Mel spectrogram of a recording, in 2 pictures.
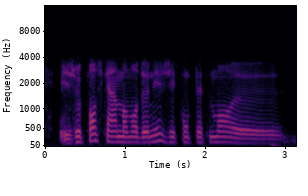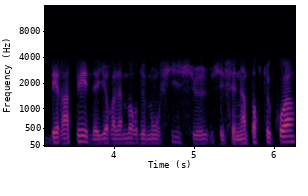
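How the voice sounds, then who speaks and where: In a normal speaking voice, a man goes fairly slowly, with ordinary pitch variation. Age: 60s. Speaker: author and composer. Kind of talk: radio interview. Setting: phone call.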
